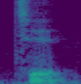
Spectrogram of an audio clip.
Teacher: 예, 제가 만지면서 발음이 뭉개지는데, 그래서 앞에서 만약에 혀가 이 센 입천장을 닿아서 이쪽에서 소리가 막히는 경우, 그게 즈예요. 즈는 약간 혀 끝이 아니라 양 옆으로 막거든요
